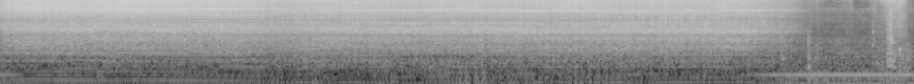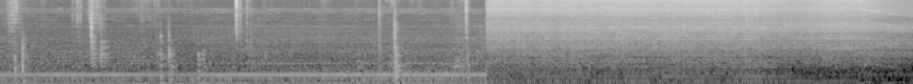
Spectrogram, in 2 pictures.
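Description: A sawzall reciprocating saw cuts through the copper coil end of an electric motor, a steady buzzing whine running for several seconds with sharp clicks and bursts of bite, set against a continuous motor hum before and after.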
